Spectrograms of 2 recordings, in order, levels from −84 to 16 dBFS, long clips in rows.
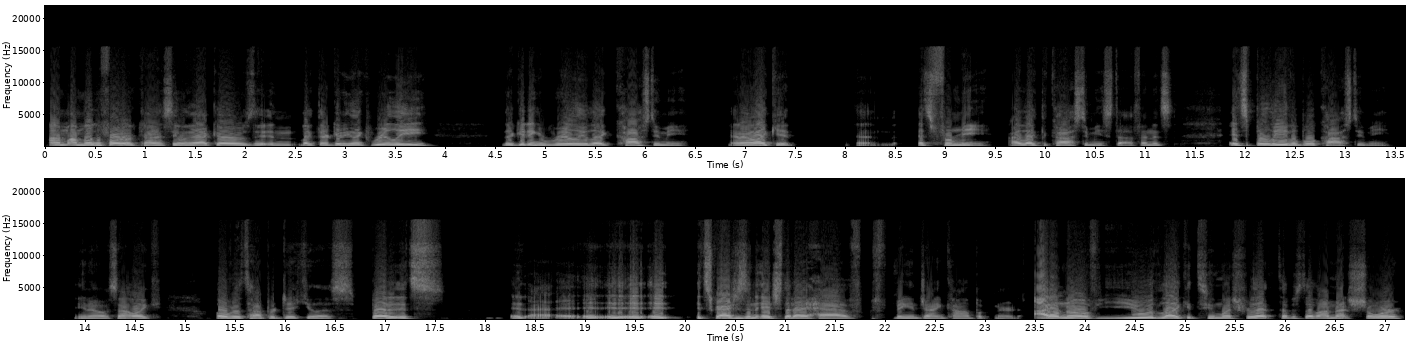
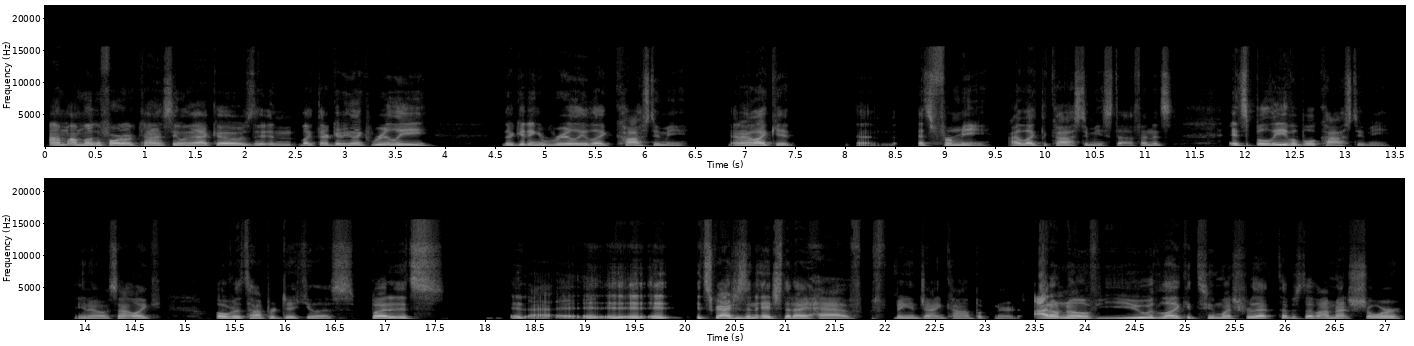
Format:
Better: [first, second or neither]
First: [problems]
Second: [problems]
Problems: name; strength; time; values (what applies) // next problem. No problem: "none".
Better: second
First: distortion; slight; 6% of the sound clipped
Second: none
